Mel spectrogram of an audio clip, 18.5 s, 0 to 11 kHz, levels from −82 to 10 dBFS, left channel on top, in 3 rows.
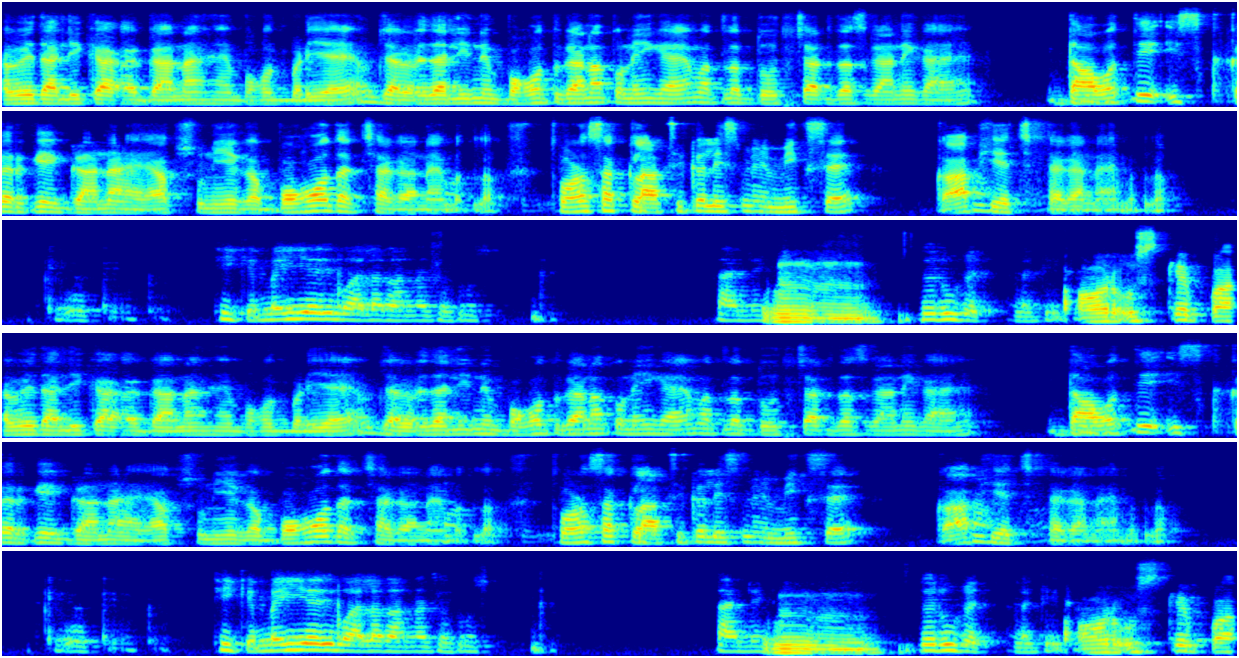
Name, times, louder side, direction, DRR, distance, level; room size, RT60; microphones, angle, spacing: voice 1, 0.0-4.9 5.2-8.7 9.0-10.4 10.8-12.0 16.1-16.9 17.7-18.5, left 3 dB, 70° left, 0.9 m, -23 dB
voice 2, 12.6-12.9 13.4-14.7 15.9-16.2 16.9-17.7, right 3 dB, 50° right, 1.0 m, -25 dB
11.0 x 3.9 x 3.6 m
head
